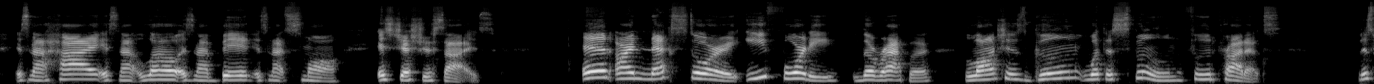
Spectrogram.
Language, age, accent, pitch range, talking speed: English, 30-49, American, 200-285 Hz, 135 wpm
